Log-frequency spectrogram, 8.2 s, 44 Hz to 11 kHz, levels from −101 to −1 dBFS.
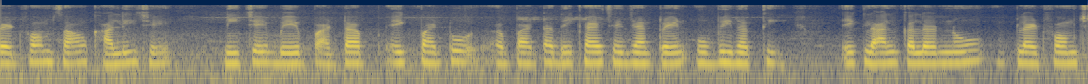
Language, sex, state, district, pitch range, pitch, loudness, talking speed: Gujarati, female, Maharashtra, Mumbai Suburban, 175-185 Hz, 180 Hz, -18 LUFS, 160 wpm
